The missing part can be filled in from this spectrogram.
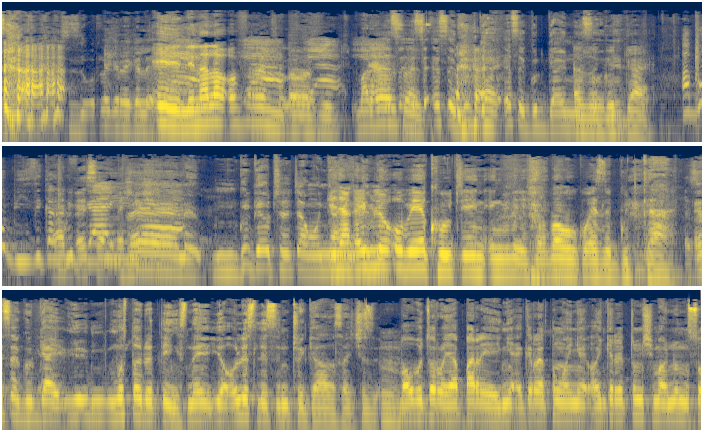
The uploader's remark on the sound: Shot this outside so there’s no video rn.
